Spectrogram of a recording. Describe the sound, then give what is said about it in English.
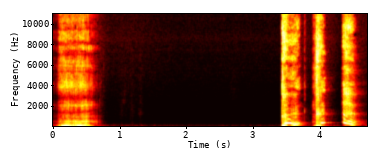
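A voice mimics a rough, rumbling snore, then falls silent for a few seconds before three sharp gasps for air in quick succession, imitating a person who stops breathing during sleep and then gasps for air while still asleep. “Like would stop for like 20, 30 seconds and then would just gasp, like gasp for air and then still be sleeping.”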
